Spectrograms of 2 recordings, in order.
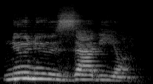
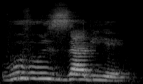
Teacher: So you keep the nous nous, and you have your habillons, but you can get like a linking sound going from the nous to the habillons. So it really becomes nous nous habillons.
